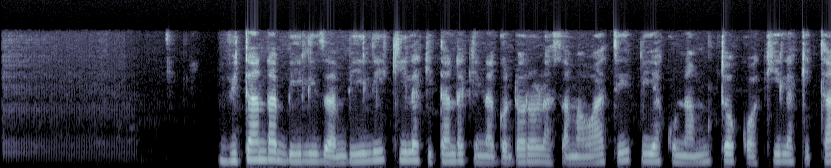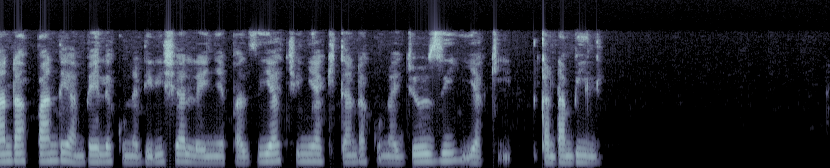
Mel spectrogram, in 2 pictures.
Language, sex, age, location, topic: Swahili, female, 18-24, Nairobi, education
